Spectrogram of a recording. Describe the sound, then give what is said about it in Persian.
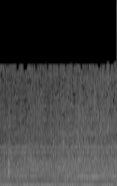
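A man gets into a car and drives away, its engine a steady low rumble, with no talking over it. “مرد برمیگرده، میخوره به شیشه، سوار ماشین میشه، میره.”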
